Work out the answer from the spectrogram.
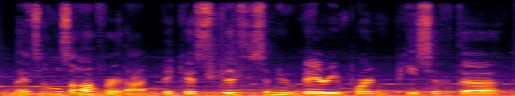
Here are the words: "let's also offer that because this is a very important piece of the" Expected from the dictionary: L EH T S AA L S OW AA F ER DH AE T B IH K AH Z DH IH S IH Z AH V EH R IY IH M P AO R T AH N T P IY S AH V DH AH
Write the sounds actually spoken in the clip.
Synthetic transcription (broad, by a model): L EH T S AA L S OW AA F ER DH AE T B IH K AH Z DH IH S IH Z AH V EH R IY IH M P AO R T N P IY S AH V DH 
